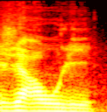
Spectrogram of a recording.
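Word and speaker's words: Gérard Houllier: mie jououlier gérardou il bien qu'on l'appelle Gérard oulier oui exactement et en plus ça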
